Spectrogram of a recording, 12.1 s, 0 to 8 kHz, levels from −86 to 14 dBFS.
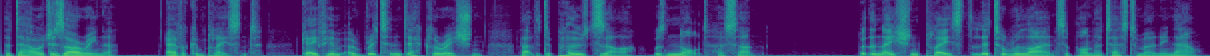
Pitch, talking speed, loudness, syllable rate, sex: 115 Hz, 140 wpm, -20 LUFS, 5.2 syllables/s, male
